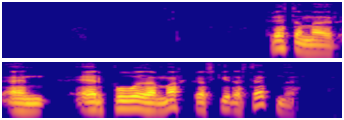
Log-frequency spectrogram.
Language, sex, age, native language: Icelandic, male, 60-69, Icelandic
